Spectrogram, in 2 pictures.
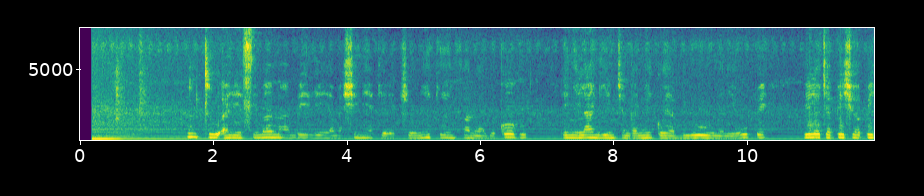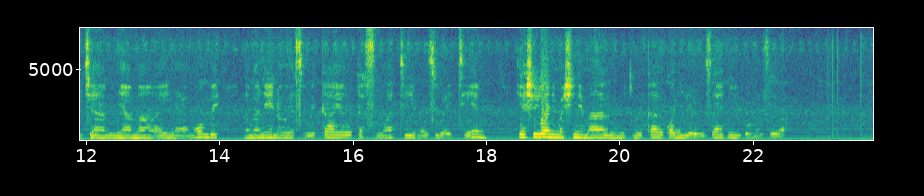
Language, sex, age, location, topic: Swahili, female, 25-35, Dar es Salaam, finance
